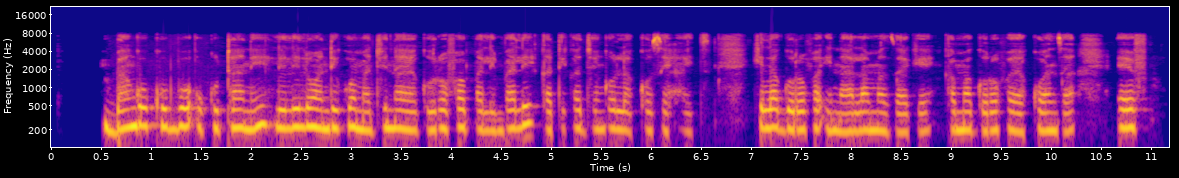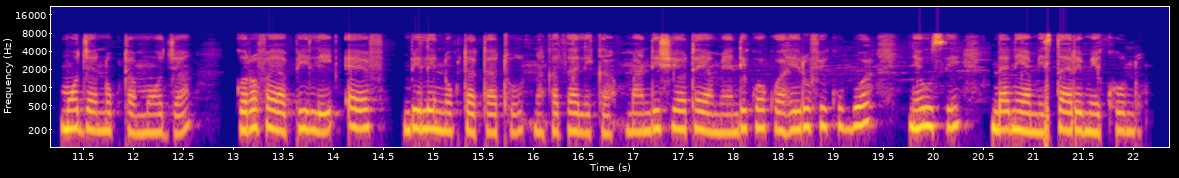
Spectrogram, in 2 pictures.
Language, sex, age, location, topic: Swahili, female, 25-35, Nairobi, finance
